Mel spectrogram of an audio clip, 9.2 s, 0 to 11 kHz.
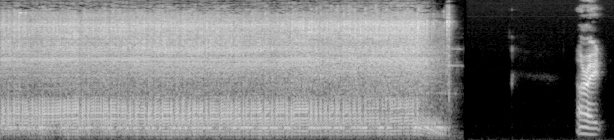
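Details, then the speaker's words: Echo HC1500 hedge trimmer after a fuel line and carb overhaul and a new spark plug, running without the air filter: it revs with a buzzy, slightly uneven two-stroke note for about six seconds, then cuts out; it needs basic carburetor adjustment. "gonna need some basic carburetor adjustments but before we do that we're going to put the air filter on it and make those adjustments"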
